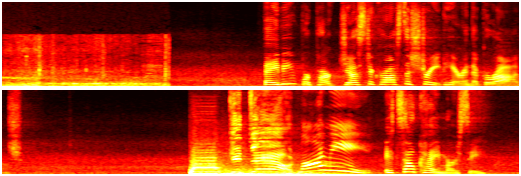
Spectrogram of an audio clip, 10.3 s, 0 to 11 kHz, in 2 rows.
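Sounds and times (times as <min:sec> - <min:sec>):
speech: 0:02.7 - 0:05.5, 0:07.9 - 0:10.1
car horn honking: 0:07.1 - 0:07.9.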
